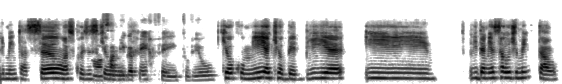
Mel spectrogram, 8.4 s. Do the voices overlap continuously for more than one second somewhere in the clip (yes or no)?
no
